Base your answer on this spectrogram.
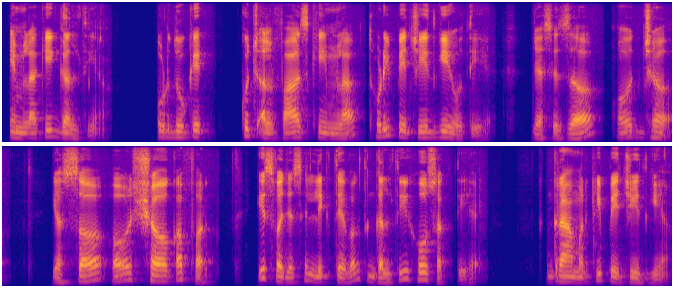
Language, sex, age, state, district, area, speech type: Urdu, male, 45-60, Uttar Pradesh, Ghaziabad, urban, spontaneous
